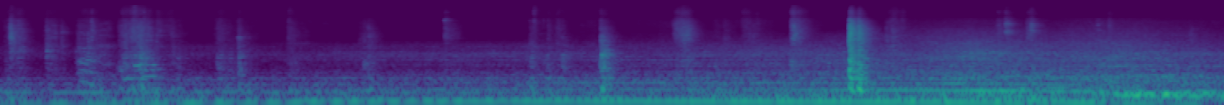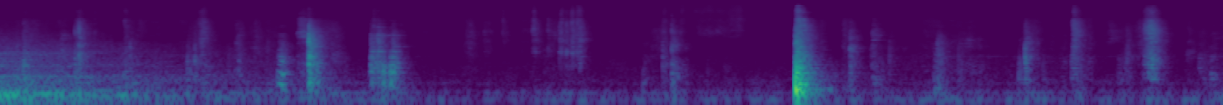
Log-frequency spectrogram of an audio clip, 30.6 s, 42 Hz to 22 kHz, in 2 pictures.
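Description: A power tool runs steadily, its sound swelling with a rough hiss from about ten seconds in, then dying away by about seventeen seconds. After that come scattered workshop knocks and taps, the loudest one sharp knock about 25 seconds in.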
